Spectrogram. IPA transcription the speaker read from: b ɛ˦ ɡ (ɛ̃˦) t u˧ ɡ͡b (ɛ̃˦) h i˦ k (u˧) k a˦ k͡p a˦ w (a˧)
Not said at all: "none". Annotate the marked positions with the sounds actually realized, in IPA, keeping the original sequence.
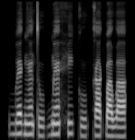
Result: ɛ̃˦, ɛ̃˦, u˧, a˦

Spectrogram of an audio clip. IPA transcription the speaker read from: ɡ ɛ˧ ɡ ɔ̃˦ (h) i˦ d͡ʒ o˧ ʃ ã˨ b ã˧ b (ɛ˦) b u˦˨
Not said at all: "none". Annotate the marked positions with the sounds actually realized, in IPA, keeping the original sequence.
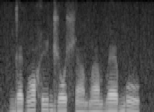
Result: h, ɛ˦

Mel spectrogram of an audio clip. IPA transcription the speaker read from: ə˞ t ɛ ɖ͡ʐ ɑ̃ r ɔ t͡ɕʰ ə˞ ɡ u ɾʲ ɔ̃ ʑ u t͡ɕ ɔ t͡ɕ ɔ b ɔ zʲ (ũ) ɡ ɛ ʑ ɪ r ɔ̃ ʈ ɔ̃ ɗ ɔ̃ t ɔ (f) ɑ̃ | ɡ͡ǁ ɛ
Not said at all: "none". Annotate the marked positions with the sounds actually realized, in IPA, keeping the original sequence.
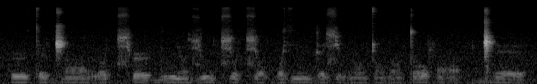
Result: ũ, f

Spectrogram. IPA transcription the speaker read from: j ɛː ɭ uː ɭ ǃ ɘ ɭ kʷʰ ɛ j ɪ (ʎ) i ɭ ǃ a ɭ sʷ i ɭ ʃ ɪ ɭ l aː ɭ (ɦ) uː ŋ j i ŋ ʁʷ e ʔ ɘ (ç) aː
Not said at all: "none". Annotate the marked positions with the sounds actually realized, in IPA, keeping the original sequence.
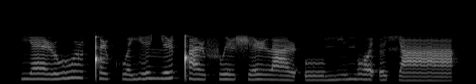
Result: ʎ, ʔ, ç

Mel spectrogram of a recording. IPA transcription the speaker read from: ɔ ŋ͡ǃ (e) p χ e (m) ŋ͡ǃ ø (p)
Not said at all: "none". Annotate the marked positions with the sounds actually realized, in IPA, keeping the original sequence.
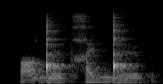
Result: ø, m, p

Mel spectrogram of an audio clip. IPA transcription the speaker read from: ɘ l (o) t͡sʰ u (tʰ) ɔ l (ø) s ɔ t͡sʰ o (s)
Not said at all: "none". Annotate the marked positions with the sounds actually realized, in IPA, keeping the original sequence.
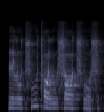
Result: o, tʰ, u, s

